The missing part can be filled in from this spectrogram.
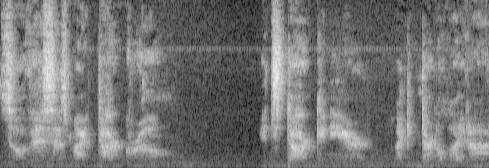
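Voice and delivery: very hushed whisper. Showing the dark room where prints are processed, whispering. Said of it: "I was whispering".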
